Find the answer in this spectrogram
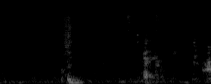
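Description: Near silence of a small room, broken by two faint, brief rustles of paper notes being handled, a little under a second in and again about a second and a half in.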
